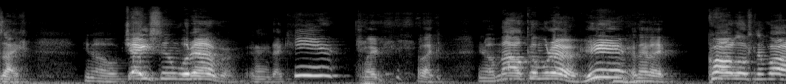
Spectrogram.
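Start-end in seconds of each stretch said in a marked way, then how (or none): 1.2-2.4 mock coach, loud and high; hammed-up gym coach roll call. Coach calling roll at tryouts. 2.9-3.4 high, loud mock kid reply; mock eager here; answering roll call. 5.0-6.2 coach calling roll. Retold or imitated. 7.1-7.9 high, loud mock coach; coach reading roll. Coach reading his name.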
